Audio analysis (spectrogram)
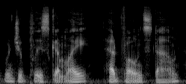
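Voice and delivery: deadpan, cold politeness; very flat aspect. Retold or imitated. Angry passenger coldly asks the attendant for headphones, flat. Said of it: "with very flat aspect".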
